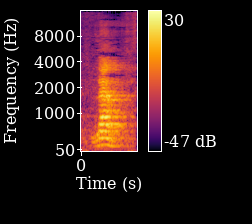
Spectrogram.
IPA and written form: læmp (lamp)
